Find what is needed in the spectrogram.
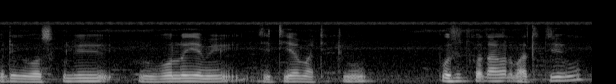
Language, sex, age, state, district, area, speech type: Assamese, male, 60+, Assam, Darrang, rural, spontaneous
